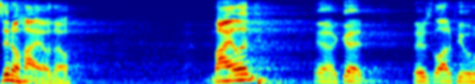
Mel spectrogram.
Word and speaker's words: Milan: He was born in Milan, I don't know how to pronounce this. It's in Ohio, though. Milan?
